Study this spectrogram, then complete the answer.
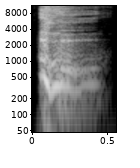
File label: Damage; Striker Jones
